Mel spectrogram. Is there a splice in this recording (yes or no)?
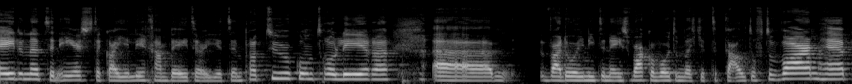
no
